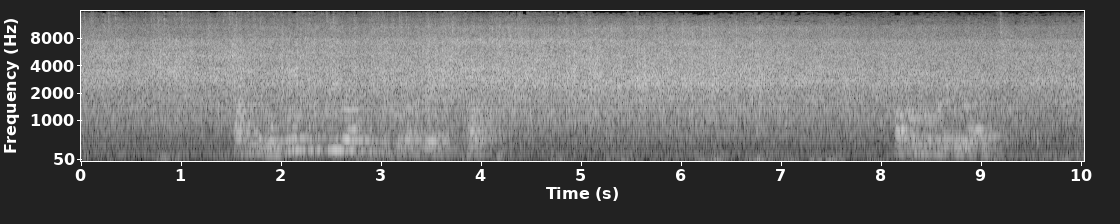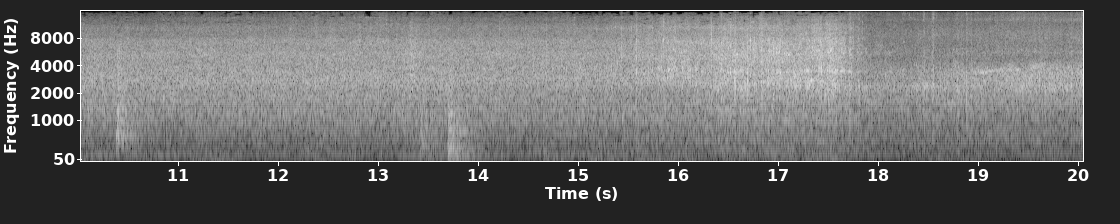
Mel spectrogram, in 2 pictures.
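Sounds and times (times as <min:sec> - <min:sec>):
model train rolling hiss: 0:00.0 - 0:20.0.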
